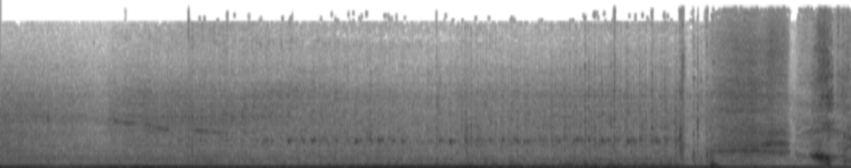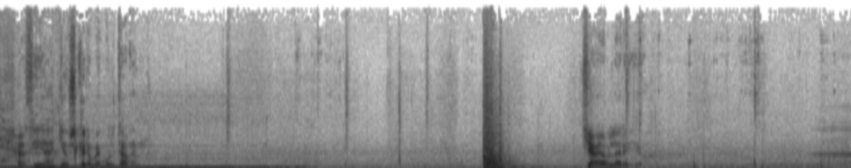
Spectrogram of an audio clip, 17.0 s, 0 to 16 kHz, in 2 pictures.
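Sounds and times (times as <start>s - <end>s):
sports car engine rumble and idling hum: 0.7s - 11.8s
speech: 8.7s - 10.2s, 14.4s - 15.0s.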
